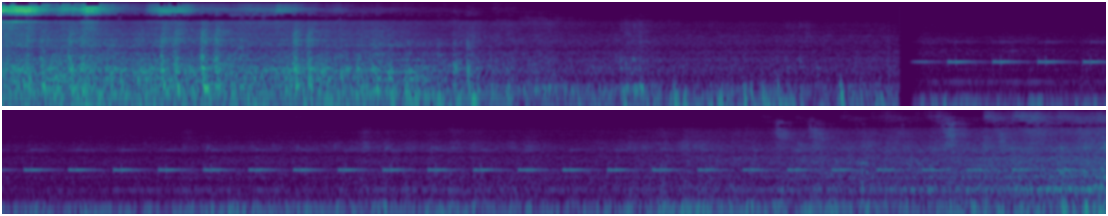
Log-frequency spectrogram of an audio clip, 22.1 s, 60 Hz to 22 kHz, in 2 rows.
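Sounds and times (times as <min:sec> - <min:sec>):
freight train rumbling by: 0:00.0 - 0:09.0, 0:10.0 - 0:22.0
level-crossing warning bell ringing: 0:09.1 - 0:20.6.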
